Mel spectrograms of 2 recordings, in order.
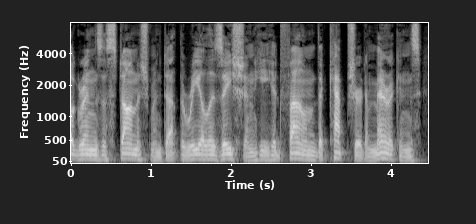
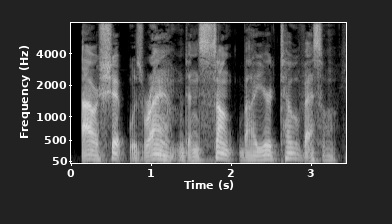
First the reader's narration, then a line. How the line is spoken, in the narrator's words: he said quietly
